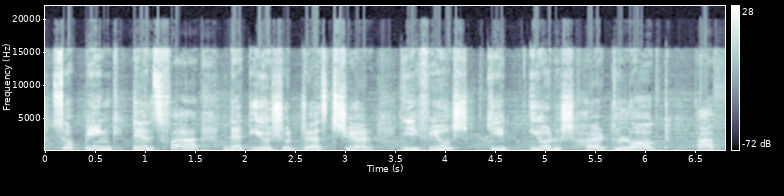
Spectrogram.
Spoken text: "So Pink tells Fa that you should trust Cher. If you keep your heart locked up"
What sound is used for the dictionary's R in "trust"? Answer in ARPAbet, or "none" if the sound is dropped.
R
